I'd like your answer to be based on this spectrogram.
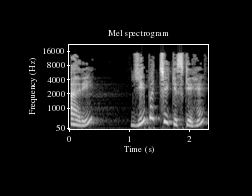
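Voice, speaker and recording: A woman voicing an excitable, warm-hearted young woman artist in a storybook tale, with familiar exclamations. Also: a little high, slow, husky, heavily acted. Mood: surprised, delighted.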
